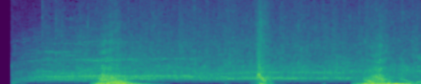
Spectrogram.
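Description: Animated logo intro sting: sustained electronic tones with two deep booms, one about a second in and one near the end, and a sharp hit between them.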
